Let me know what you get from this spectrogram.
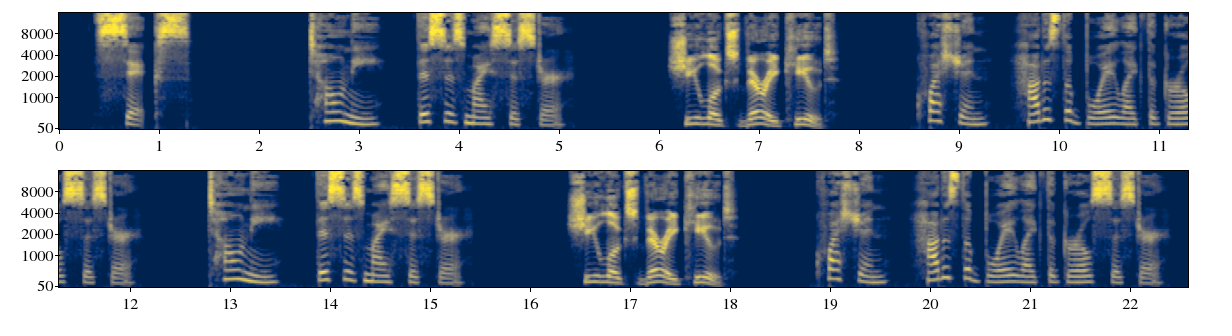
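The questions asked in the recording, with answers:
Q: Question, how does the boy like the girl's sister?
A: He thinks she looks very cute.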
